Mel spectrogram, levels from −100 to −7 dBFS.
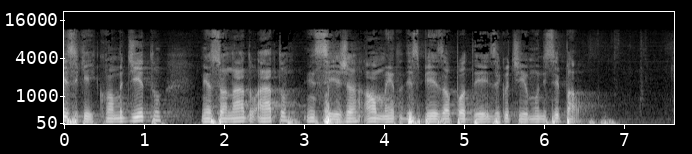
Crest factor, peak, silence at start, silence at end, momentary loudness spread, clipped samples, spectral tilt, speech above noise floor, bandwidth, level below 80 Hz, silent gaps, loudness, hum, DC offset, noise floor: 22 dB; -4 dBFS; 0 s; 0.75 s; 12 LU; under 0.1%; -7 dB/octave; 41 dB; 11.5 kHz; -36 dBFS; none; -27 LUFS; none; under 0.1%; -66 dBFS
